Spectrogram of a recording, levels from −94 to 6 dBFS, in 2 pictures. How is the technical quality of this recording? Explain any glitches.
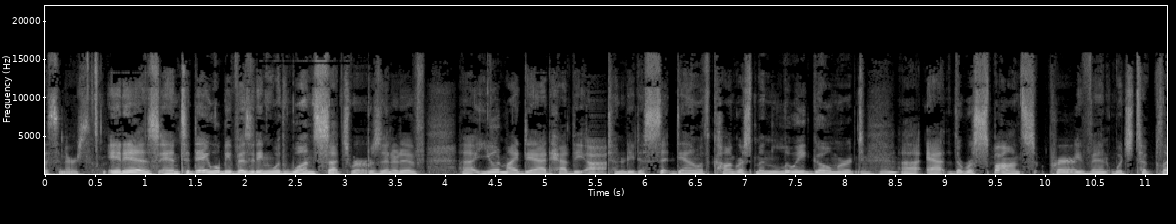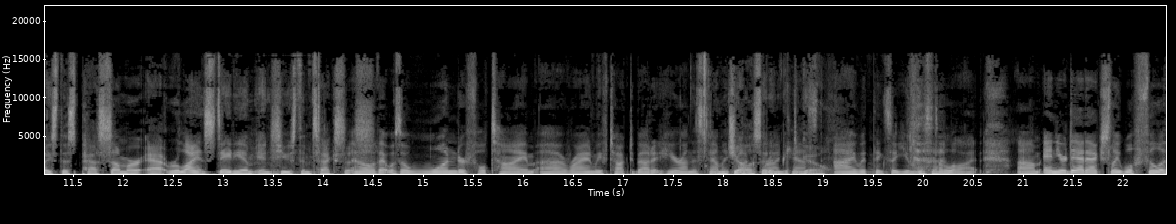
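The recording has clear technical faults: a lasting level drop and three short concealed dropouts.

One channel drops out: from 2.89 s to the end, the level falls abruptly by about 6 dB, likely because one stereo channel was lost before the mono sum.

AAC frame loss with concealment: the decoder patched over missing data at 3.12 s (85 ms), 5.47 s (128 ms) and 10.2 s (85 ms), giving brief smeared, noisy patches, consistent with two or three lost frames each.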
